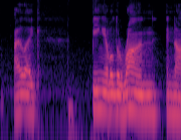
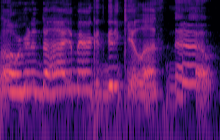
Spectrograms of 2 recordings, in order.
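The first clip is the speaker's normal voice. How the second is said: much higher, frightened mock whine ending in a cry; mock panicked whimper. Imagined Germans fearing America, high mock-panicked whine. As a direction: whimper like soldiers losing the war. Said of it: "Imagine the Germans are going".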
